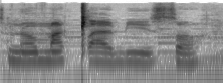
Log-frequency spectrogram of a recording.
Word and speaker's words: Nomaxabiso: Okay, I'm going to pronounce it, and I'd like to try and pronounce it as well. Okay, it is pronounced as Nomaxabiso.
